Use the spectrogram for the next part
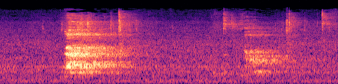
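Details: Dog at mealtime, noted as having no food aggression: one clear bark at half a second, then a softer second bark near two seconds over faint background hiss.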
